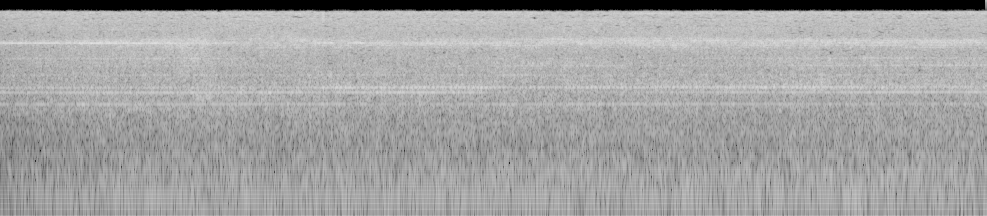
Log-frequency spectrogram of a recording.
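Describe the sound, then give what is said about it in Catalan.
Loud, steady helicopter engine whine with the rapid thudding of rotor blades, a continuous drone with no voices, unchanging throughout. “El company de l'helicòpter ens ho dirà,”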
